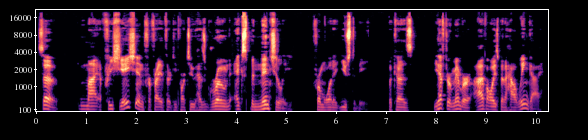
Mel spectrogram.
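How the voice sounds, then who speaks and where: A man with a slightly low, bright and forceful voice. He talks casually as a podcast co-host, opinionated about films and leaning on his points by restating them. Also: expressive, normal speed. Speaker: horror movie podcast co-host. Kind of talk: casual opinionated film discussion.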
